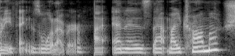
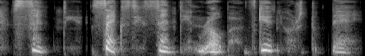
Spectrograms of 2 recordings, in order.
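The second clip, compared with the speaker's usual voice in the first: breathy whispered ad read for sexy sentient robots; slow seductive whisper selling robots; commercial voice; 2 semitones higher, slower than usual. Pretend. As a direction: sell the robots like a seductive late-night ad, slow and hushed. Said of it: "Using that voice".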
